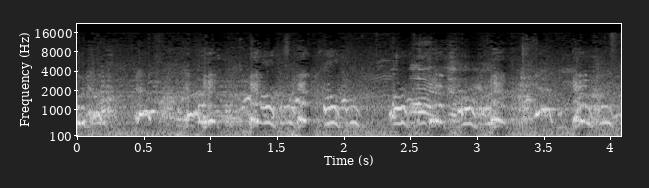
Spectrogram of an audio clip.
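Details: Sheltie Lesya barking during a child-and-dog competition, 31 May 2015: shrill, rapid yaps in short runs separated by brief pauses, against a noisy outdoor background.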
